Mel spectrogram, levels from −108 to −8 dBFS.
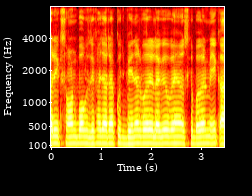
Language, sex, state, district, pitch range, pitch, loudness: Hindi, male, Punjab, Fazilka, 135-140 Hz, 140 Hz, -14 LUFS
